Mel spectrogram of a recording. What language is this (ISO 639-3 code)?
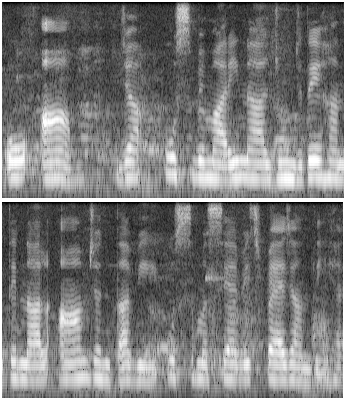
pan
